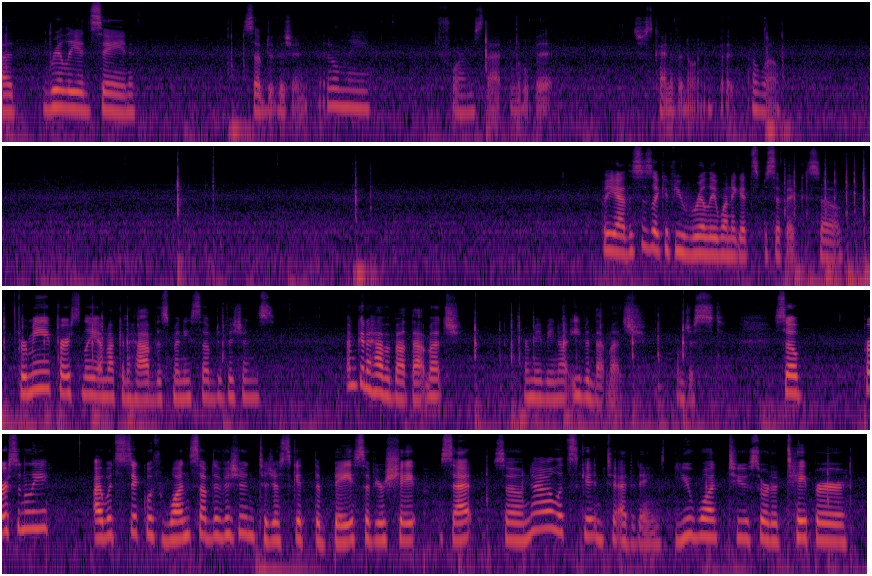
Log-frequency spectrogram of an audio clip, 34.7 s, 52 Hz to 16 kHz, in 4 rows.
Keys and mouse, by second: 0.1 shift+middle click, 2.2 g, 4.9 shift+middle click, 5.2 click, 7.6 g, 9.8 click, 10.5 shift+middle click, 11.3 click, 12.1 g, 16.5 ctrl+z, 16.9 ctrl+z, 17.1 ctrl+z, 17.2 ctrl+z, 17.4 ctrl+z, 17.7 ctrl+z, 18.2 ctrl+z, 18.6 ctrl+z, 20.7 middle click, 21.5 middle click, 22.5 ctrl+z, 22.9 ctrl+z, 23.4 click, 23.7 shift+middle click, 24.2 shift+middle click, 30.6 shift+middle click, 31.3 shift+middle click, 32.6 ctrl+z, 32.6 middle click, 33.1 shift+middle click, 33.9 middle click.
